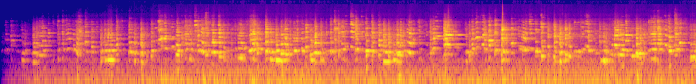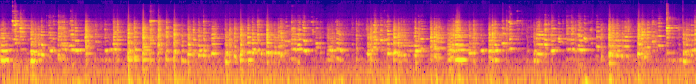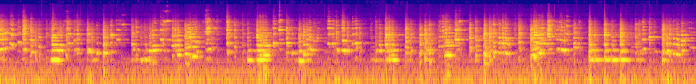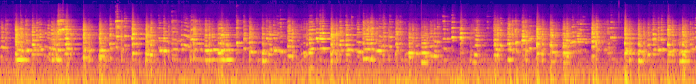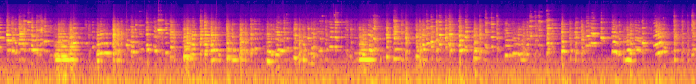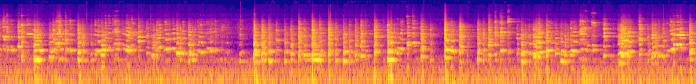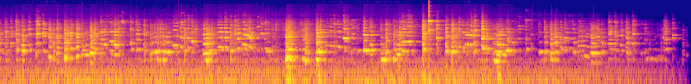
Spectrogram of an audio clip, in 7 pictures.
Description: キーワード：即興　エレクトロアコースティック　宅録　ミニマル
